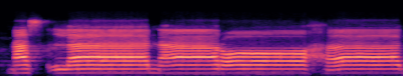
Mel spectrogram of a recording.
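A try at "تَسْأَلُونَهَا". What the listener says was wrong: Tas. Tas atau bukan nas, eta titiknya 2.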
